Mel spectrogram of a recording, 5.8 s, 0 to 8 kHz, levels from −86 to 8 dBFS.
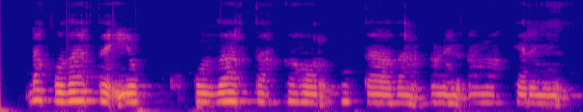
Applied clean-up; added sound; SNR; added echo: classical method WPE with log-MMSE.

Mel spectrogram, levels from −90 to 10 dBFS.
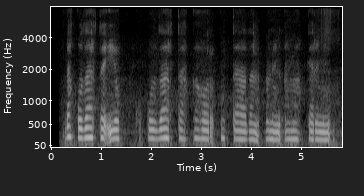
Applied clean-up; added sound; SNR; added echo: none; none; none; none.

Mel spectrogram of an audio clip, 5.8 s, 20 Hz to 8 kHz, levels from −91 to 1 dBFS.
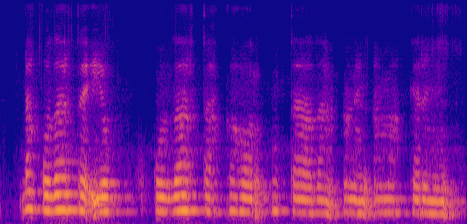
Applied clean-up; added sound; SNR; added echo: neural separator model SepFormer DNS4.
